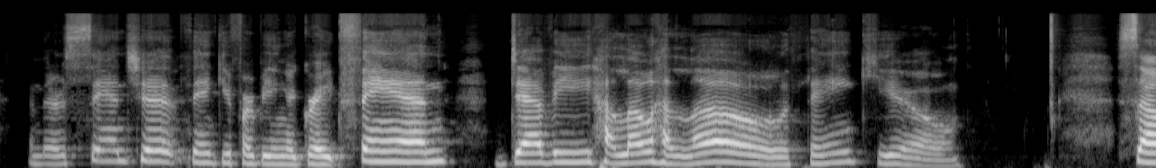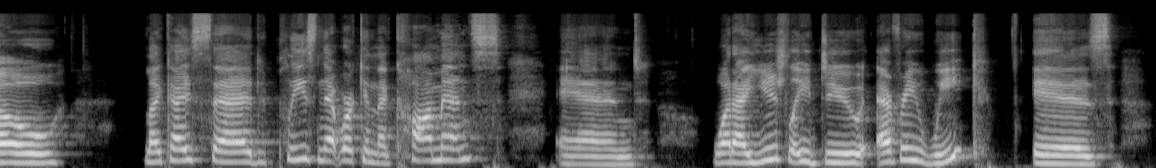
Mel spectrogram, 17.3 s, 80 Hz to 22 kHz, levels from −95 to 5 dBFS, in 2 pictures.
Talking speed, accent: 110 wpm, American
